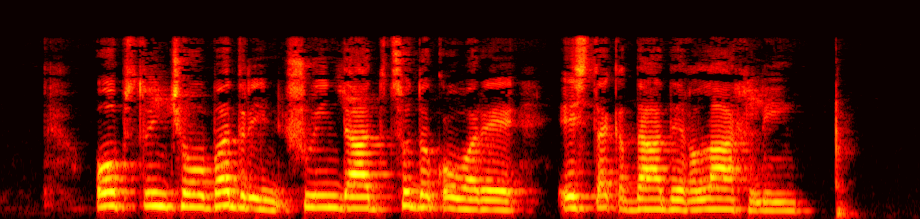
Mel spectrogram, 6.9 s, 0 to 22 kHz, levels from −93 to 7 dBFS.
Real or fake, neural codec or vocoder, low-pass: real; none; 10.8 kHz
